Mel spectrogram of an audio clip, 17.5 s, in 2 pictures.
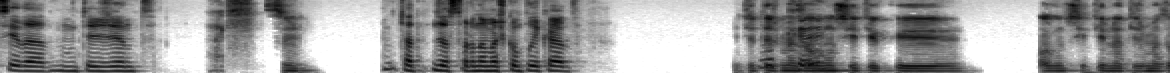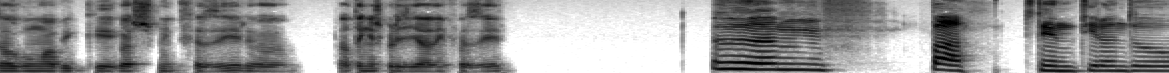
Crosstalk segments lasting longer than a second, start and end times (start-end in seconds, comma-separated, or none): none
